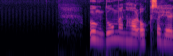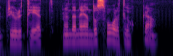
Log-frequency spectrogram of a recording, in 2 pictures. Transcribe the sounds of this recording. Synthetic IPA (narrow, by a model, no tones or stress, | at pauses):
ɵŋd̪uːmənɦaɾɔksɔɦøːɡ̚pʰɾɪʊɾɪt̪ʰḛːt̪mɛnd̪ɛnæɾɛnd̪oːsvoːɾat̪lɔkːa̰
